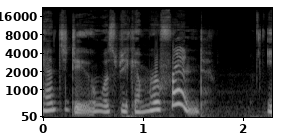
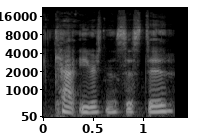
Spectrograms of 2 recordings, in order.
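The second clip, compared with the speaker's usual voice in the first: ordinary delivery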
